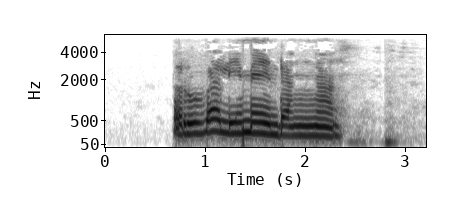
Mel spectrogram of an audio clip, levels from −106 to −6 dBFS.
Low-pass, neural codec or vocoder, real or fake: 5.4 kHz; none; real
